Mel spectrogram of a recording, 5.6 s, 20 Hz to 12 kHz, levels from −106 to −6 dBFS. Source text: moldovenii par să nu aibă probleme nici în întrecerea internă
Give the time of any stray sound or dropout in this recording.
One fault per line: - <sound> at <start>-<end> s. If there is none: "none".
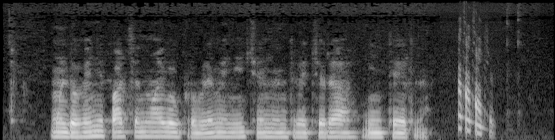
- chirp at 4.6-5.0 s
